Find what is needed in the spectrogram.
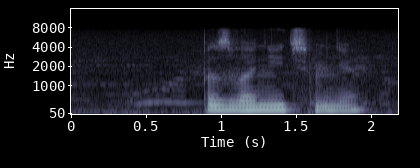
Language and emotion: Russian, neutral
